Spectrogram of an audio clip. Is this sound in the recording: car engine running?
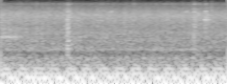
yes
